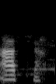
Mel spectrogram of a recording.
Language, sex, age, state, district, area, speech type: Bengali, female, 30-45, West Bengal, Darjeeling, urban, conversation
